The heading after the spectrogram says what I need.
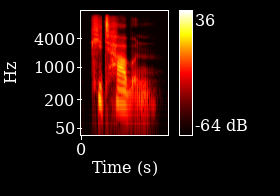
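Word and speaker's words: كِتَابٌ: Do you hear that clear in sound at the end of both of those words? Kitabun, baytun. That un sound is the tanween doing its job.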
